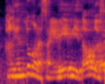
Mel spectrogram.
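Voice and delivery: high, pushy seminar motivator voice; booming motivational speech. Retold or imitated. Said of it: "kayak motivator-motivator di seminar". (suara motivator seminar yang menggebu)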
